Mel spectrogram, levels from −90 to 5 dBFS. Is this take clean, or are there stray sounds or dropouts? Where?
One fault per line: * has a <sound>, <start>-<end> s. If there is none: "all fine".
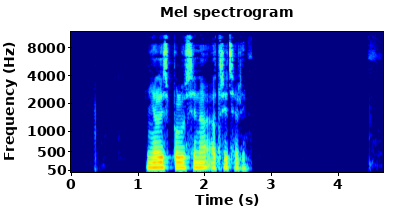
all fine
